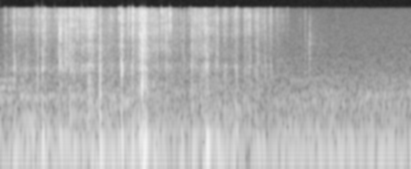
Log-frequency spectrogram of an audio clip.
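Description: A dense run of faint crackling clicks for about three seconds, thinning out, with one last click a moment later.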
